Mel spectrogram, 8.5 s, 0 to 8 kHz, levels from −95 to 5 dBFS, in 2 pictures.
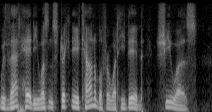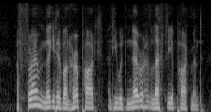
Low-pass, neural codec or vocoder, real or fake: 7.2 kHz; codec, 24 kHz, 0.9 kbps, WavTokenizer, medium speech release version 1; fake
